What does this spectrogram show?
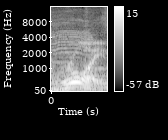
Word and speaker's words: Roy: Dope Shay says, say it as Roy, Woody. Oh, Roy. Okay, fine. The Israeli player is Roy.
